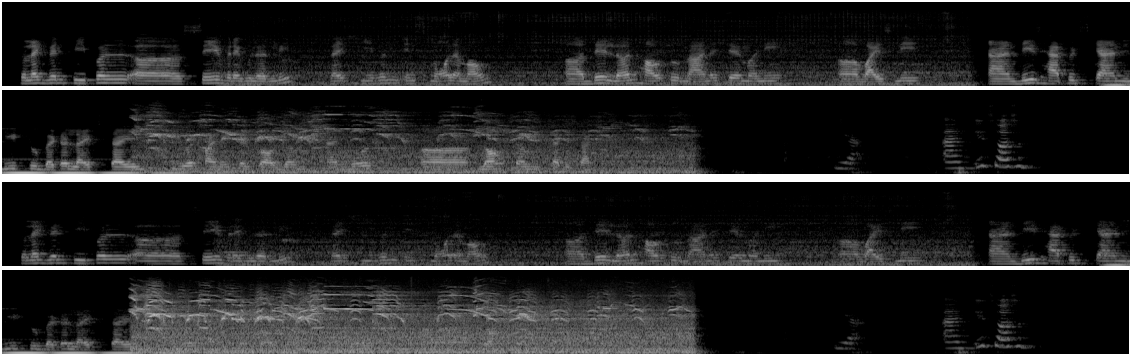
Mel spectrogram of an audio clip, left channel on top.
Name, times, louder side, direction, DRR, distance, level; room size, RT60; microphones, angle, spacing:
voice 1, 0.2-2.9 3.3-4.9 5.6-7.8 8.3-9.2 9.9-15.0 15.5-17.2, left 5 dB, 85° left, 0.4 m, -37 dB
sound 1, 2.1-9.7, left 1 dB, 30° left, 0.9 m, -48 dB
sound 2, 11.0-13.8, left 1 dB, 50° left, 1.4 m, -29 dB
sound 3, 12.5-18.2, right 10 dB, 85° right, 0.3 m, -29 dB
voice 2, 20.7-21.6, left 2 dB, 10° left, 0.5 m, -45 dB
3.9 x 2.2 x 4.4 m
head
